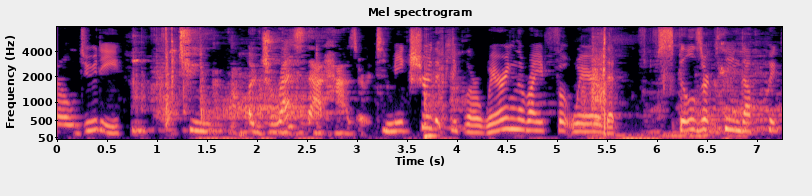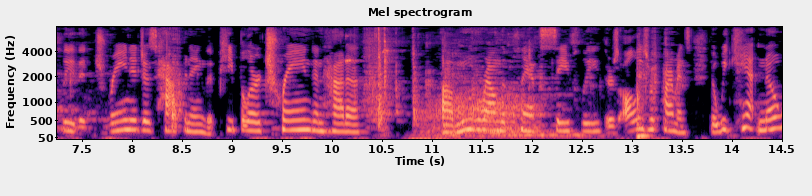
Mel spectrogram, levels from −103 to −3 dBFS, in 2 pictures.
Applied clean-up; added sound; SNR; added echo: classical method Wiener filter.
